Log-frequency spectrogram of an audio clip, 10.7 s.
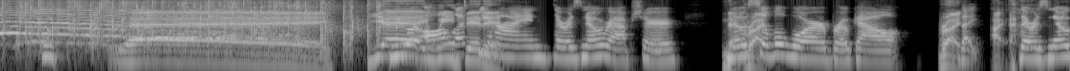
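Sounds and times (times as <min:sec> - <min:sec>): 
applause from a soundboard: 0:00.0 - 0:05.0
speech: 0:00.4 - 0:02.8, 0:03.8 - 0:10.6
laughter: 0:00.4 - 0:05.0, 0:07.2 - 0:07.7, 0:09.4 - 0:10.6.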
